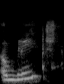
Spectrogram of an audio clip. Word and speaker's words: obliged: Compensation, and that would be Still, how to pronounce obliged?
